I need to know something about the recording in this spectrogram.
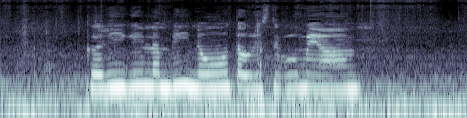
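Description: A vehicle horn honks loudly in traffic.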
